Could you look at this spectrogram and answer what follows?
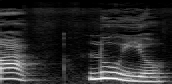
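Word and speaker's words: Luglio: นั่น ก็ คือ กรกฎาคม เรา จะ พูด ว่า ลูโย ลู เดือน นี้ ร้อน มาก ๆ เลย นะ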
